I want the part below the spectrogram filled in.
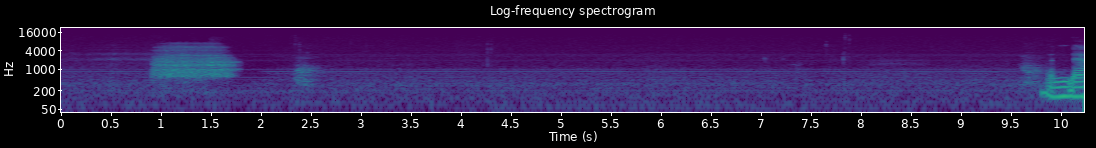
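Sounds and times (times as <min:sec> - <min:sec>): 
deep breathing in through the nose and out through the mouth: 0:00.2 - 0:01.8.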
